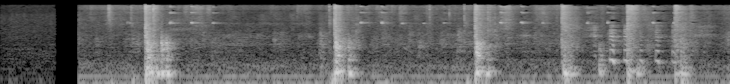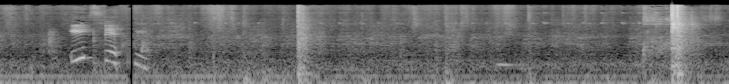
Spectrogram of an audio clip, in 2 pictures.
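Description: Small bare feet patter on a wooden floor.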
